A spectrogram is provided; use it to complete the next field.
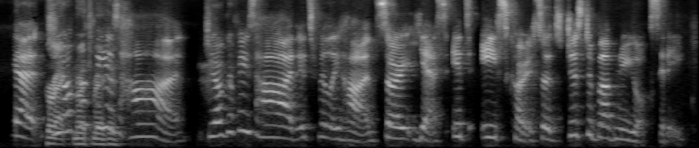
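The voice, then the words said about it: Australian accent. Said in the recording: “I do have an Australian accent”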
